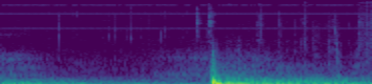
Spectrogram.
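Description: One heavy, booming low thump hits after a soft rumbling hum and leaves a dark, lingering low tail.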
